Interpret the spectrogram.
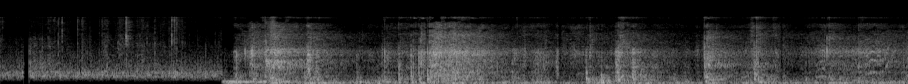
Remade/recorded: remade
